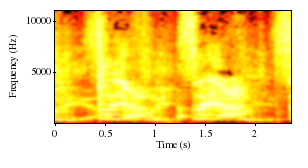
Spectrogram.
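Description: Loud rhythmic shouting of a chant, with a cry roughly once a second.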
